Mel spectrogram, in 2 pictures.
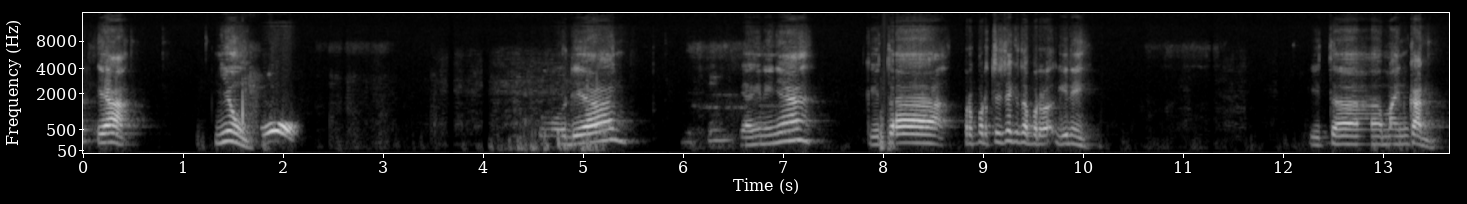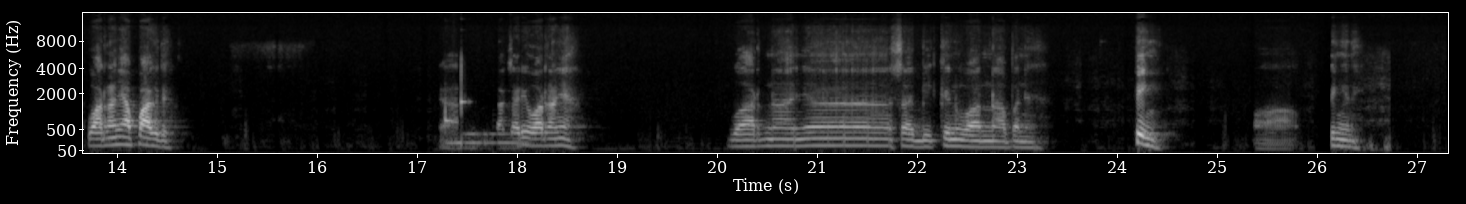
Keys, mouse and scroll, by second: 0.8 click.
